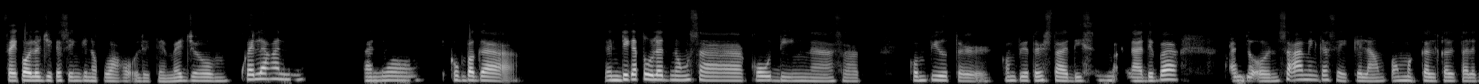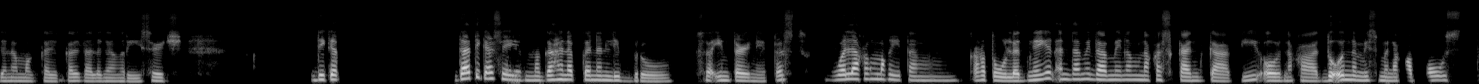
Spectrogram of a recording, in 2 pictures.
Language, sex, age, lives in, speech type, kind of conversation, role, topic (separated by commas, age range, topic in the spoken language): Filipino, female, 25-29, Philippines, conversation, unstructured, none, Paano mo ginagamit ang teknolohiya sa araw-araw mong pag-aaral, at ano ang palagay mo sa paggamit ng internet at midyang panlipunan para sa edukasyon?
